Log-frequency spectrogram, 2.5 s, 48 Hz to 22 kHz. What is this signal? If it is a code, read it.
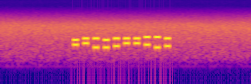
DTMF, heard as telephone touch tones, dialled by machine, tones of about 40 ms. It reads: 7021500935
